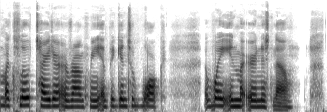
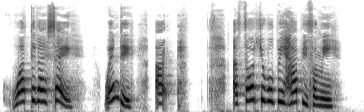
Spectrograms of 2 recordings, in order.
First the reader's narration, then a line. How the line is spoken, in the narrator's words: he shouted back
